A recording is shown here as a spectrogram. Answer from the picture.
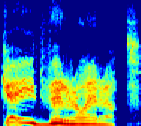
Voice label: humanoid portrait female; Stellaris; humanoids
